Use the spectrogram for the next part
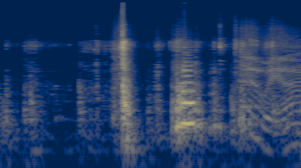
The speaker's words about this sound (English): Ooh, stuffy in here. I'll open the window.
